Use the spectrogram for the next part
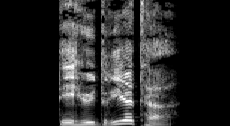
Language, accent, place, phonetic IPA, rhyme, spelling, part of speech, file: German, Germany, Berlin, [dehyˈdʁiːɐ̯tɐ], -iːɐ̯tɐ, dehydrierter, adjective, De-dehydrierter.ogg
- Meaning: 1. comparative degree of dehydriert 2. inflection of dehydriert: strong/mixed nominative masculine singular 3. inflection of dehydriert: strong genitive/dative feminine singular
